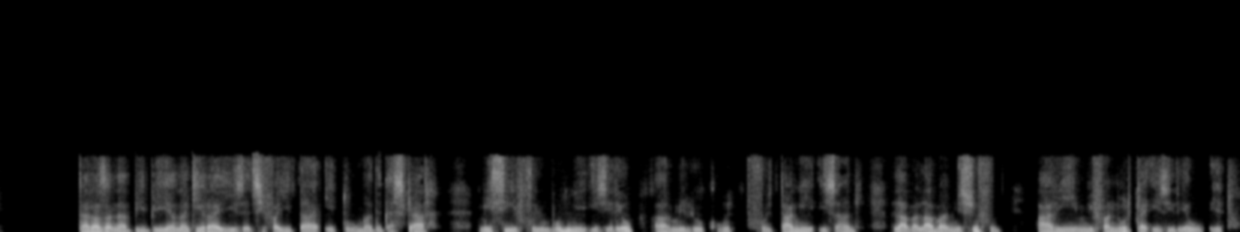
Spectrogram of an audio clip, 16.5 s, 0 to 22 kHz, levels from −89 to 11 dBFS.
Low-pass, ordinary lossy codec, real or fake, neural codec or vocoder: 7.2 kHz; AAC, 32 kbps; fake; codec, 16 kHz, 1.1 kbps, Voila-Tokenizer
